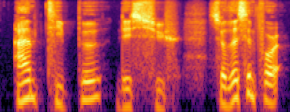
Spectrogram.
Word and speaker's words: un petit peu: instead of an issue she's going to say am tipu so listen for antipo if you wanted to pronounce that you'd you would close your mouth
